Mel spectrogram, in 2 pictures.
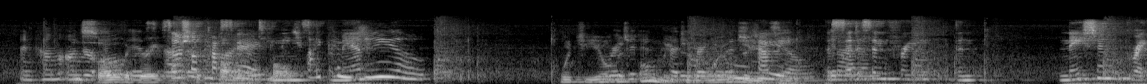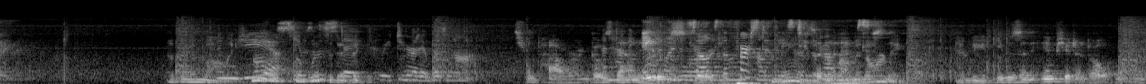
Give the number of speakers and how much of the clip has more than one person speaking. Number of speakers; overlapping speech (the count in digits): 5, about 53%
